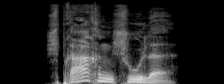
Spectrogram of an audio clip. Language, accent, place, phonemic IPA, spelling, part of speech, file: German, Germany, Berlin, /ˈʃpraːxn̩ʃuːlə/, Sprachenschule, noun, De-Sprachenschule.ogg
- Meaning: language school, school of languages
